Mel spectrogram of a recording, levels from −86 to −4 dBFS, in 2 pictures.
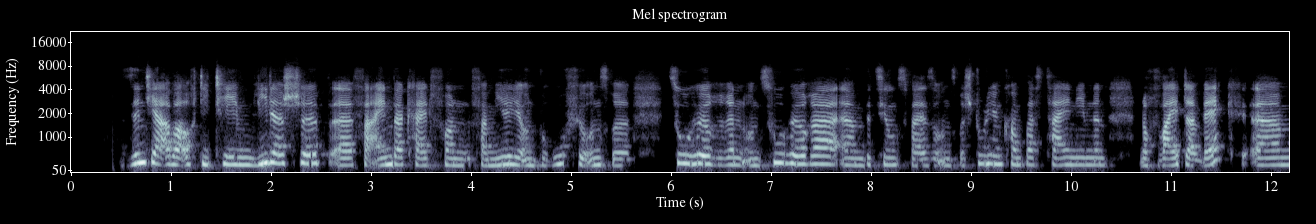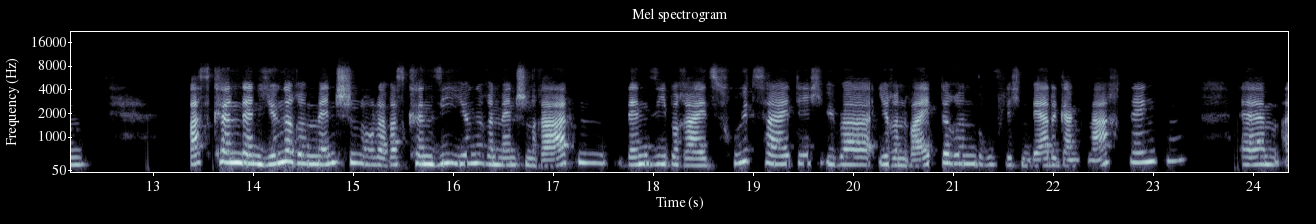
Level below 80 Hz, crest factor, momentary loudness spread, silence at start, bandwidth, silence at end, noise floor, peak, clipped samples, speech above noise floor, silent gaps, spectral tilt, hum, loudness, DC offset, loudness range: -66 dBFS; 18 dB; 12 LU; 0.6 s; 8.2 kHz; 0 s; -71 dBFS; -6 dBFS; under 0.1%; 46 dB; none; -4 dB/octave; none; -25 LUFS; under 0.1%; 6 LU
